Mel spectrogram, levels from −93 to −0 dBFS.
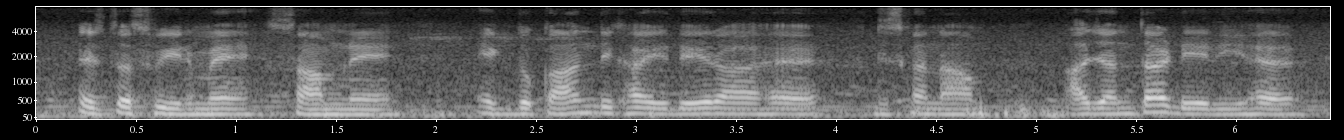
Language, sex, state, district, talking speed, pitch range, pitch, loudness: Hindi, male, Bihar, Begusarai, 140 wpm, 140-155 Hz, 145 Hz, -24 LUFS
